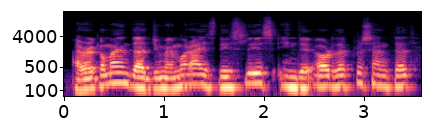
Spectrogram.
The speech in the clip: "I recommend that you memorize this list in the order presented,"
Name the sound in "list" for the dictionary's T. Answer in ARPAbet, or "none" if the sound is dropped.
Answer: none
